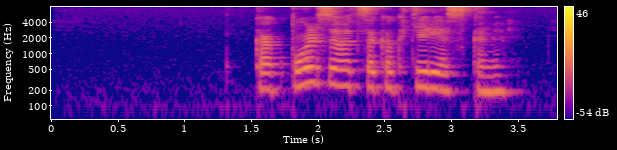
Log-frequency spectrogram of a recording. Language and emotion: Russian, neutral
